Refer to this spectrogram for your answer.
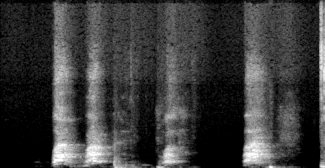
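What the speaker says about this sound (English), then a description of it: "Oh, they got dogs over there." Dogs bark in a quick run of sharp, close barks, some doubled, with short silent gaps between bursts.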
